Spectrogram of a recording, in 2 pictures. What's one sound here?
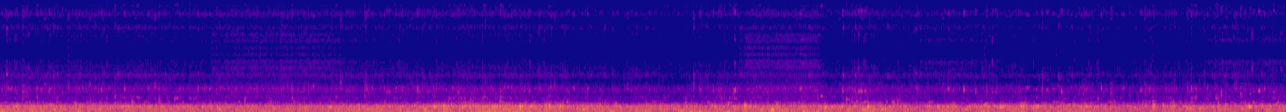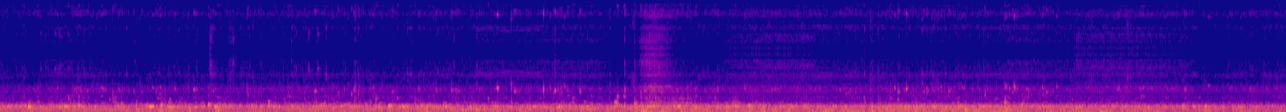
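Air bubbles gurgle and rumble from a scuba regulator underwater.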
